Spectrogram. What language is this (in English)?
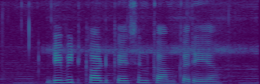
Maithili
